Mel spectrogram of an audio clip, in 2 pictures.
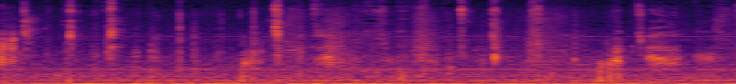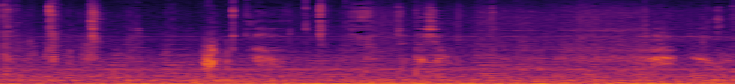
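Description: Chopsticks click against a bowl.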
